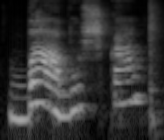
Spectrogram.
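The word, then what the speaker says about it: бабушка: pessimist in Russian PC mist a friend drug babushka babushka Babushka grandmother do not stress ooh stress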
